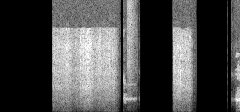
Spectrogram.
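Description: Grass blocks crunch softly as they are dug out.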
